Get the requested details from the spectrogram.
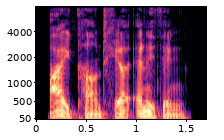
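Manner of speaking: ordinary delivery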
